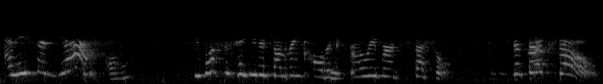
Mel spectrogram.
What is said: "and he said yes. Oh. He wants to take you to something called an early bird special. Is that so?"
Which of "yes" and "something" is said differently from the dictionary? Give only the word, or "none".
yes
